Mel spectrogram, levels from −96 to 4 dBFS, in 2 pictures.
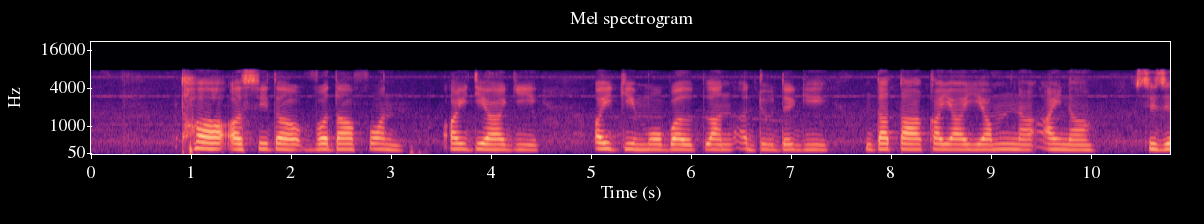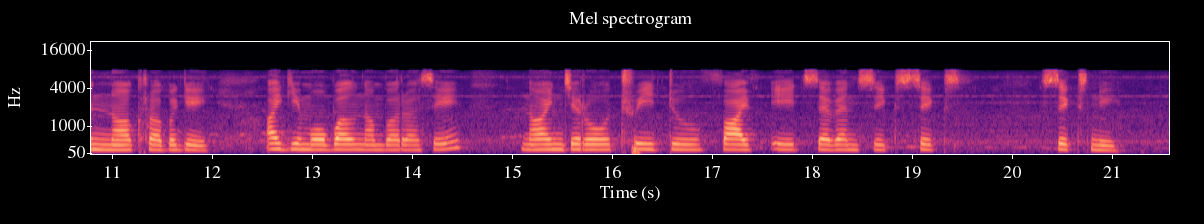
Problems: background sounds at intervals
